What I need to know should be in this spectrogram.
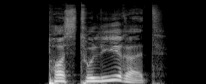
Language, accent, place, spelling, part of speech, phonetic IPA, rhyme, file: German, Germany, Berlin, postulieret, verb, [pɔstuˈliːʁət], -iːʁət, De-postulieret.ogg
- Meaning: second-person plural subjunctive I of postulieren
